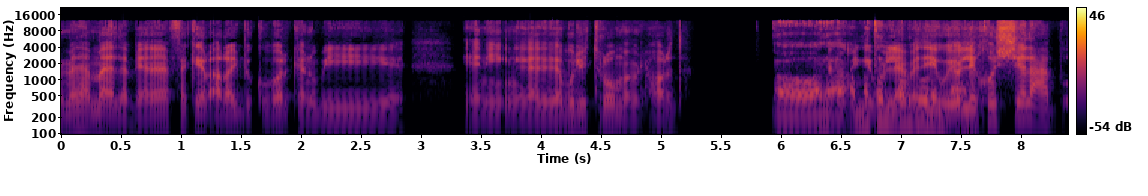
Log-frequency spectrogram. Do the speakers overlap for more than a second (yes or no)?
yes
